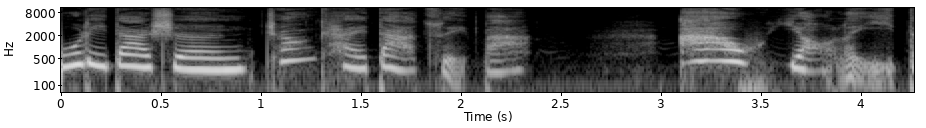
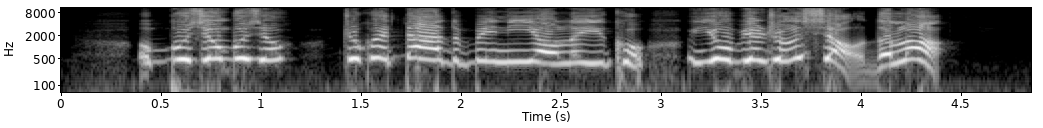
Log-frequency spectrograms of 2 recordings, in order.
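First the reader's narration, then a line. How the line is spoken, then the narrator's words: Crying out. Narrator (Chinese): 哥俩又叫起来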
